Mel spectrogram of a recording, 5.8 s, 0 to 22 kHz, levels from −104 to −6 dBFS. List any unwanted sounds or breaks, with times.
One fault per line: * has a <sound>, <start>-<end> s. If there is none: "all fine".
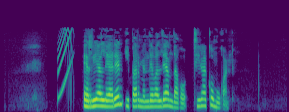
* has a chirp, 1.2-1.5 s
